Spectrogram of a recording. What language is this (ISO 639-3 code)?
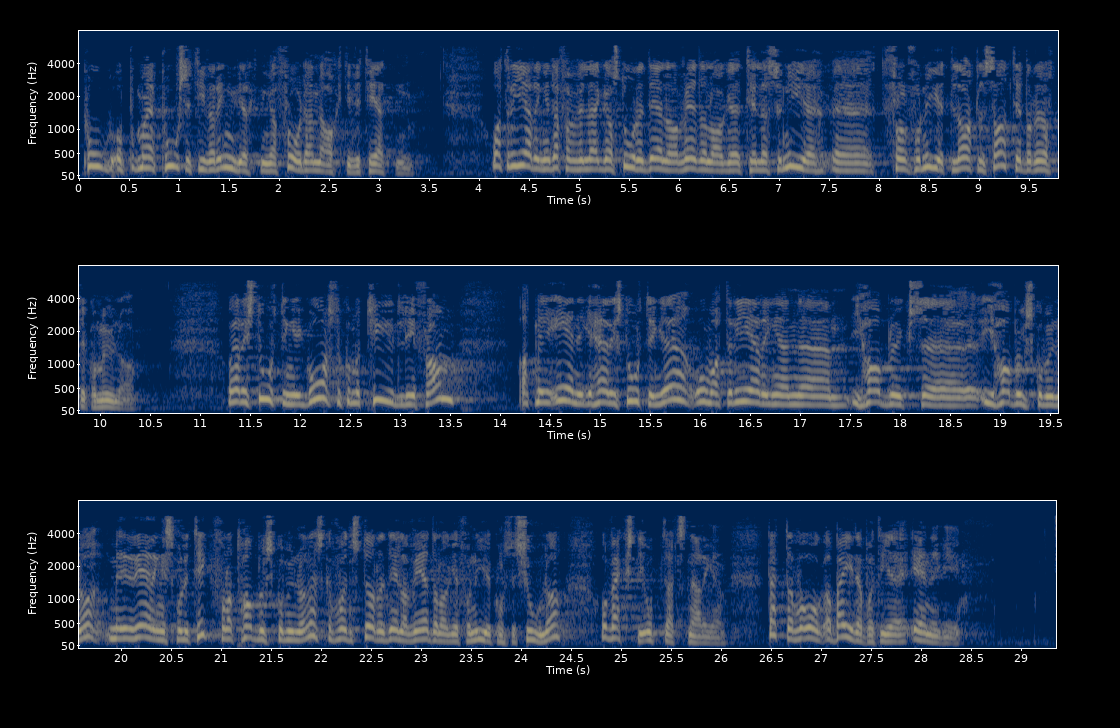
nno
